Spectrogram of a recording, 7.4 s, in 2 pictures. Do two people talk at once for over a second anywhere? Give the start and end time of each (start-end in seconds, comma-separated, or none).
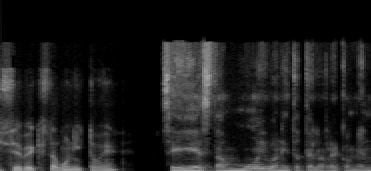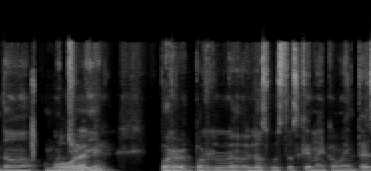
none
